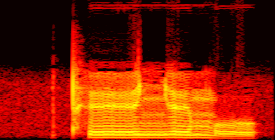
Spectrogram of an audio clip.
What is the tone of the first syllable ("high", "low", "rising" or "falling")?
high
